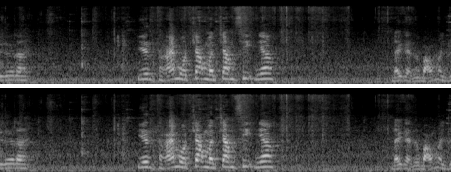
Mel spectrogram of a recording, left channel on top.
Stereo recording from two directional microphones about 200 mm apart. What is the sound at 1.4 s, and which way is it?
Speech, 10° right (ahead or behind).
